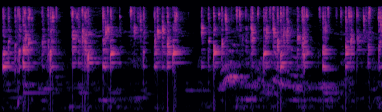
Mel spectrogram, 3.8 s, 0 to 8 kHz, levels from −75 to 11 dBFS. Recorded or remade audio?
recorded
